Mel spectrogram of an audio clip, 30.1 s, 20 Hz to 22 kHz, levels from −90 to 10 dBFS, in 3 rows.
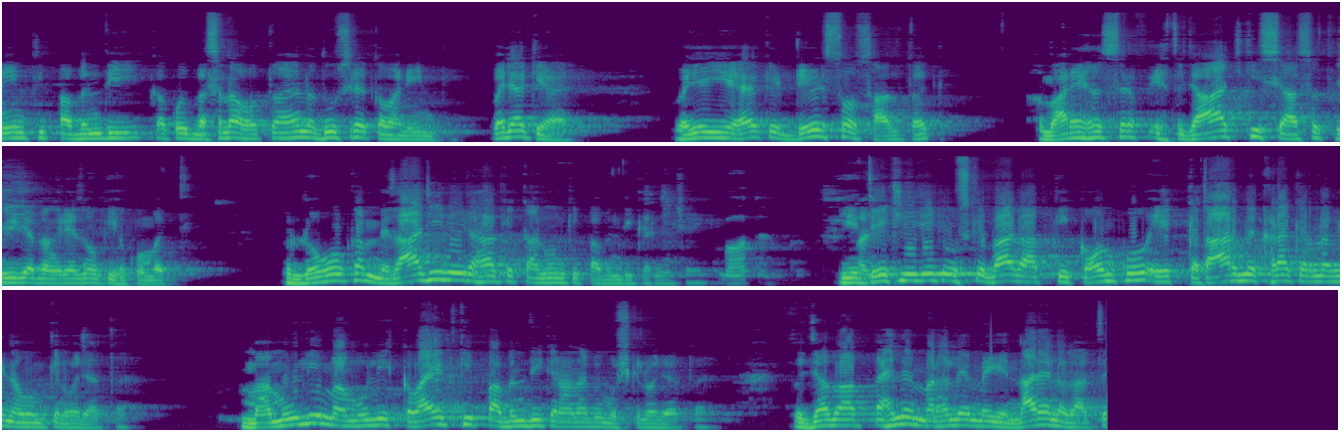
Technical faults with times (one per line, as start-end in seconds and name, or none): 28.36-30.09 cut-off end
